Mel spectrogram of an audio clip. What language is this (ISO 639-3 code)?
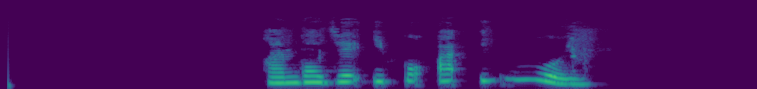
grn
